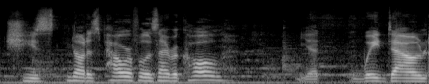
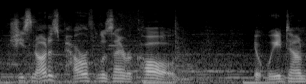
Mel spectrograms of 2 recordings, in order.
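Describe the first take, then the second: First: It is read in a formal, lofty voice. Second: It is read in a casual Californian voice. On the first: The speaker calls it wrong. "I'm doing the formal voice" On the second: The speaker calls it right. "He's still like a Californian to me"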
